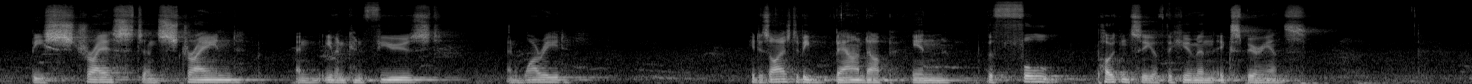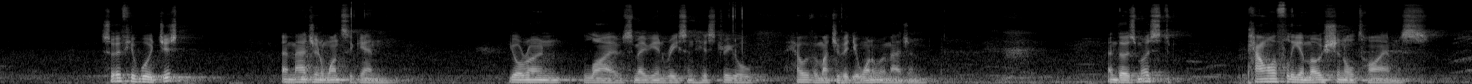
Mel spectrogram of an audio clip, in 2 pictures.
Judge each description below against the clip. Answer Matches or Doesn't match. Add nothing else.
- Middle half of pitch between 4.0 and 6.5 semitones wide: Doesn't match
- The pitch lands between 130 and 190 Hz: Doesn't match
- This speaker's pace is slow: Matches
